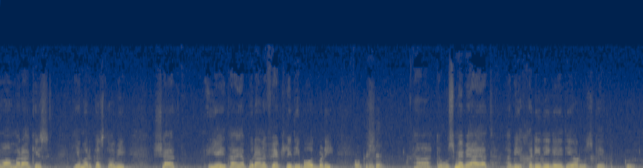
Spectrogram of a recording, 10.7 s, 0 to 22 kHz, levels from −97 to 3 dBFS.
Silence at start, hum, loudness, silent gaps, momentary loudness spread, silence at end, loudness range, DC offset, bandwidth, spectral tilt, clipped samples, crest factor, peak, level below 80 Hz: 0 s; none; -35 LUFS; none; 14 LU; 0 s; 3 LU; under 0.1%; 13.5 kHz; -8 dB/octave; under 0.1%; 18 dB; -16 dBFS; -74 dBFS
